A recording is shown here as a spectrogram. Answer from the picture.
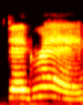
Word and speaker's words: Degré: And the last E has a tilde over it.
